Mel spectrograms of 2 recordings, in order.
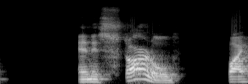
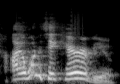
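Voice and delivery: much higher, fast and cooing; too friendly; 12 semitones higher, faster than usual. Retold or imitated. Friend mothering Carly, high and cooing. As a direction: coo it quickly.

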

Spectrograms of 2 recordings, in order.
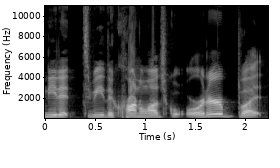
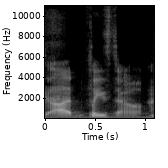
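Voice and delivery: hushed, whispered aside; whispered plea; 11 dB quieter, slower than usual. Real, not acted. Friend pleads after a joke about hate mail, whispered. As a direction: whisper it under your breath.

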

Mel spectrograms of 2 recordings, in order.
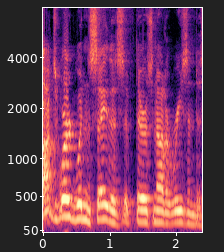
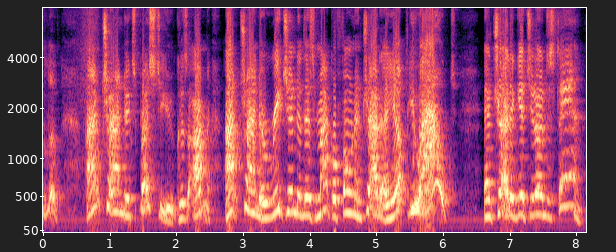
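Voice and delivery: intense plea; 6 semitones higher than usual. Shown as a demonstration. Preacher shows how he pleads with intensity, raised and urgent. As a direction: push it through the microphone with urgency. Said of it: "intensity in my soul".

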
